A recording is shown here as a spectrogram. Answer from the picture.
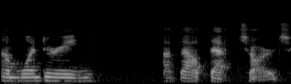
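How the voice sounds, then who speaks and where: Soft-spoken and fairly low in pitch, a woman talks at a fairly slow pace. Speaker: committee member. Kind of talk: public meeting discussion. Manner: halting.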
